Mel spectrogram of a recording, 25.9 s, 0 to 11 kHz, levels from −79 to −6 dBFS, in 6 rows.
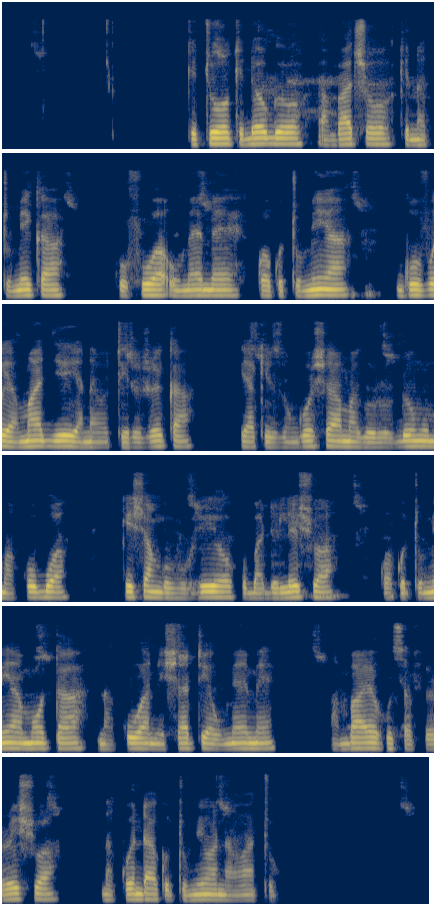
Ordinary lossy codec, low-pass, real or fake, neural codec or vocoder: MP3, 64 kbps; 7.2 kHz; fake; codec, 16 kHz, 6 kbps, DAC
